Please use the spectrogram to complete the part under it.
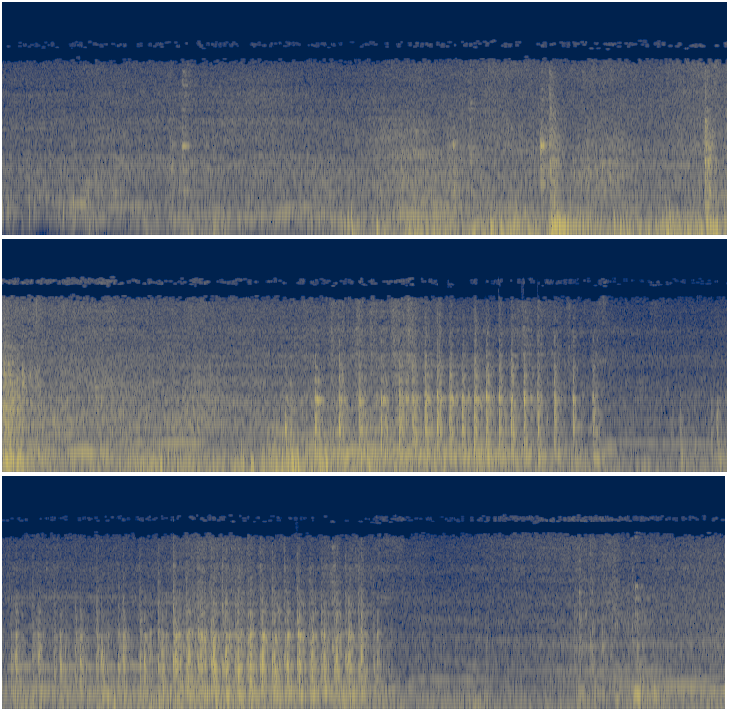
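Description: A diesel tracked excavator engine runs.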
